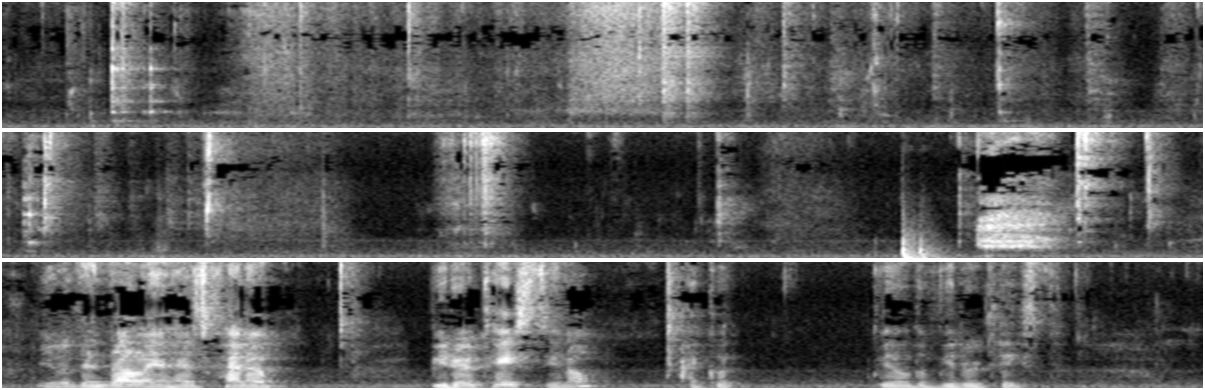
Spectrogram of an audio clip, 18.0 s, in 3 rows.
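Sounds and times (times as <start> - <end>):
steady low hum: 0.0 - 18.0
person chewing noodles: 3.3 - 7.2.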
